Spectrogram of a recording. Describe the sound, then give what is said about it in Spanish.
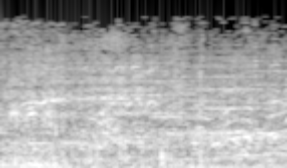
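Horses whinny as Balian and Sibylla ride out at the head of their men near Kerak Castle in a medieval Crusades film. Shrill neighing sits in a dense, continuous wash of hooves and movement. “Valian y Sibila cabalgan al frente de sus hombres.”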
